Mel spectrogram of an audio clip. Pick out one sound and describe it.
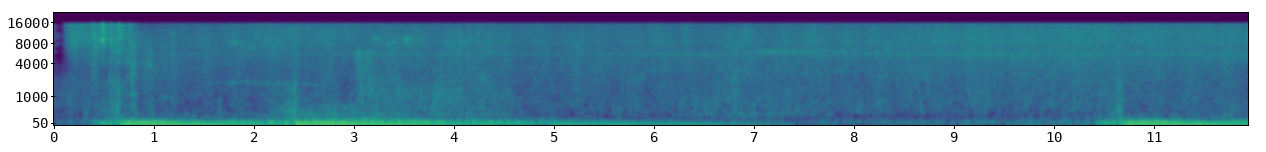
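Footsteps crunch through dry grass and leaves.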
